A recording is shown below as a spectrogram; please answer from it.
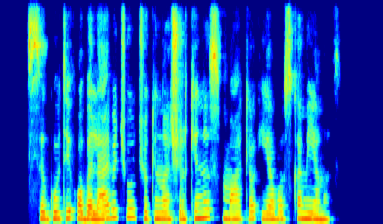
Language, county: Lithuanian, Kaunas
